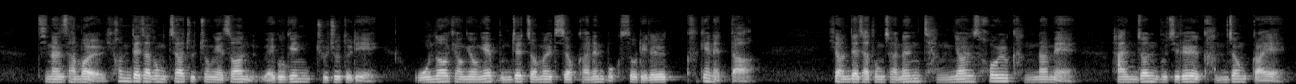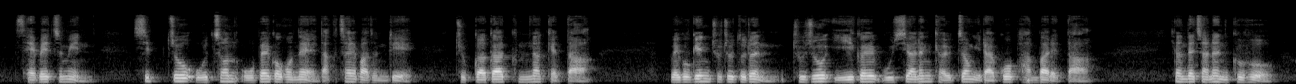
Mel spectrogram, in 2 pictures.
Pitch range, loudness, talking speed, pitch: 115-130 Hz, -19 LUFS, 260 characters per minute, 120 Hz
